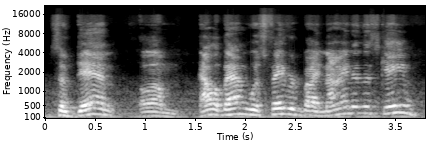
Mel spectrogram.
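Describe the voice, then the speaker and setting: A man's voice: sits high, animated, moderate pace. A man hosting a live stream, giving casual play-by-play and reading viewer comments aloud. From California. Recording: distant mic with faint noise.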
